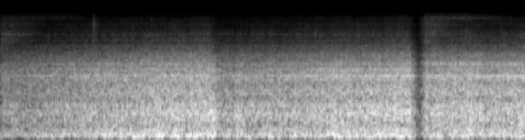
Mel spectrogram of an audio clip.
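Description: Steady running noise of a local electric train, heard from inside the front of the car as it rolls into a station platform, with a brief drop in level about four seconds in.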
